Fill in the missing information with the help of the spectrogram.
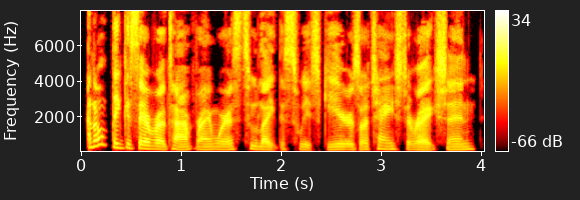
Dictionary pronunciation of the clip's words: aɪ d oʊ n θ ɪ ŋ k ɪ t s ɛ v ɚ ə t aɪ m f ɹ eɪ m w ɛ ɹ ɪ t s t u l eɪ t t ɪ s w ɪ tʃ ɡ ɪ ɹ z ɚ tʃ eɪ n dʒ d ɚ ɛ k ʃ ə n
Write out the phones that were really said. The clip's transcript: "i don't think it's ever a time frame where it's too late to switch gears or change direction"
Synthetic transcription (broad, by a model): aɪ d oʊ n θ ɪ ŋ k ɪ t s ɛ v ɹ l t aɪ m f ɹ eɪ m w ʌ ɹ ɪ t s t u l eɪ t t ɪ s w ɪ tʃ ɡ ɪ ɹ z ɚ tʃ eɪ n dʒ d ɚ ɛ k ʃ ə n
